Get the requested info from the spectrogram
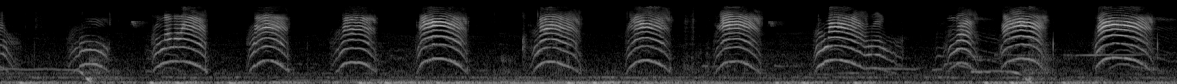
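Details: A newborn kitten cries for its missing mother with a string of shrill, bowed meows, about one per second, each sliding up and back down, with low rumbling noise beneath.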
